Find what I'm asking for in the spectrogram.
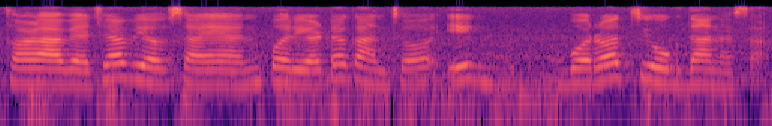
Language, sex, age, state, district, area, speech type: Goan Konkani, female, 18-30, Goa, Ponda, rural, spontaneous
